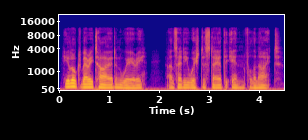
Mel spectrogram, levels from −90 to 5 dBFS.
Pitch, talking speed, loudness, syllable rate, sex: 100 Hz, 240 wpm, -19 LUFS, 5.5 syllables/s, male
